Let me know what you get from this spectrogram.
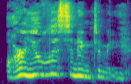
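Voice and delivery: mock commanding doctor demanding focus; firm doctor. Doctor to hyperventilating mother, firm and urgent. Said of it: "the doctor is like".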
